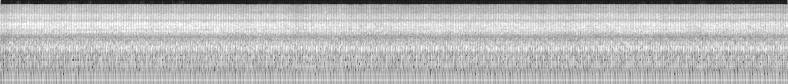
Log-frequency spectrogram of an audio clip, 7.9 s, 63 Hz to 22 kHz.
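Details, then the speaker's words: 2001 24v Cummins diesel with stock intake, before Banks cold air intake install; steady, even diesel clatter at idle with only faint turbo hiss, virtually no turbo whistle from engine or exhaust tip; normal idle. "all right so you guys can see we have no turbo whistle pretty much at all I mean you can hear that it's there the turbo is in a existence but you can't really hear any turbo whistle whatsoever coming from the engine or the exhaust tip"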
